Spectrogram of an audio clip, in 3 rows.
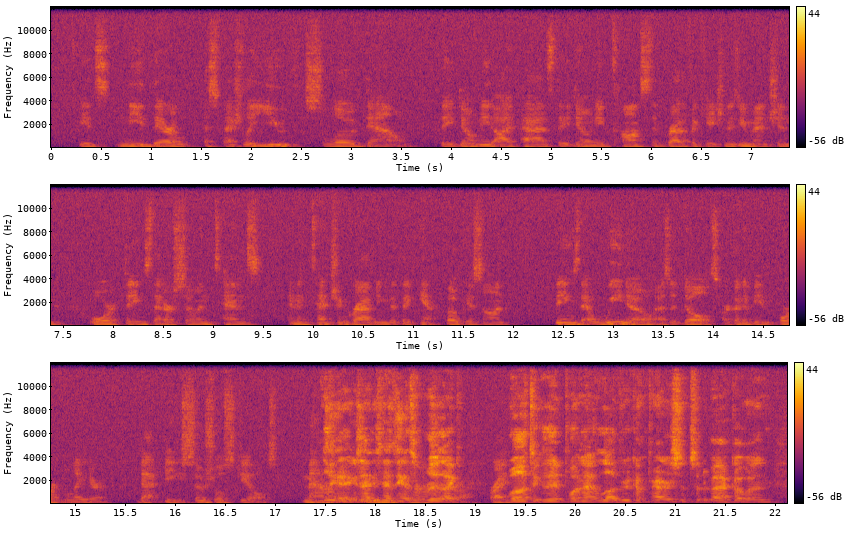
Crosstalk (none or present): present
